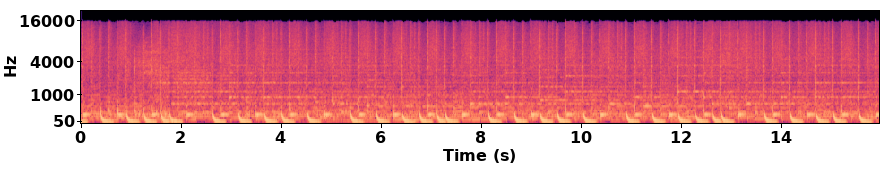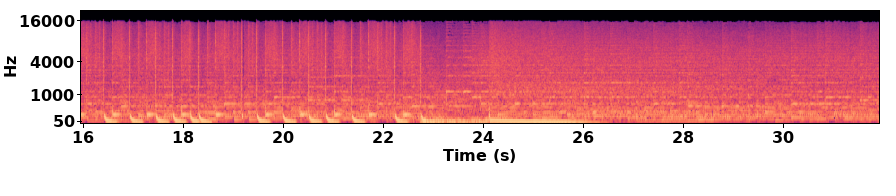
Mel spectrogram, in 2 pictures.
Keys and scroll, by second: 18.5 Escape.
